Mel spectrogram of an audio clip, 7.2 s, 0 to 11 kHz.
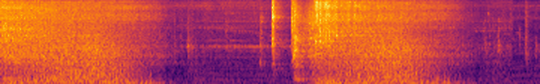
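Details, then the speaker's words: Ford F250 with a 460 V8 and a newly fitted Holley Street Avenger 670 CFM carb, first start: fast, surging high idle that won't settle; owner suspects a vacuum leak despite plugging everything, not confirmed. "so we need to figure out why we're running so high it definitely sounds like we've got a vacuum leak although we shouldn't I'm certain that I plugged everything but we'll give it another look and try it again at least it runs I mean that's a good sign it just runs a little on the fast side"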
